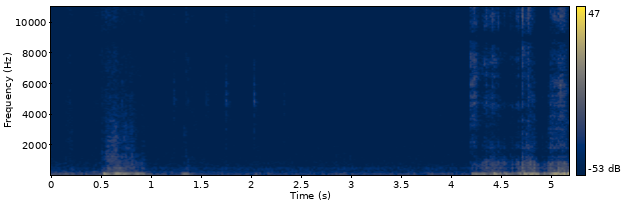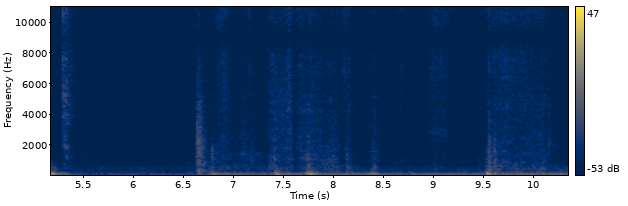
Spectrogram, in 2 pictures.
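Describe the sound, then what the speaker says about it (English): Scissors trim the fringed edges of a sweatshirt, soft close snipping clicks arriving in three short clustered bursts separated by near-silent pauses. "what I'm going to do now is just trim away the fringes a little bit"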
